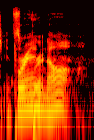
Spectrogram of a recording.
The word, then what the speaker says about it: Branagh: to kenneth branagh it's don't pronounce the gh it's bran naw okay silent gh yeah it's just like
